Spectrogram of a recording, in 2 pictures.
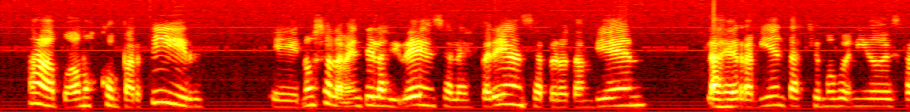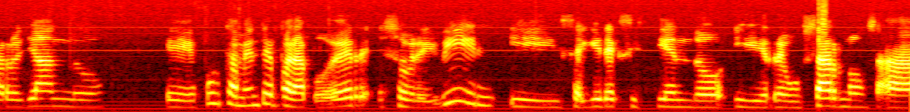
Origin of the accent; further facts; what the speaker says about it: Argentina; born there; estamos las hermanas que nacimos en Argentina y que tenemos este gran arraigo por nuestra identidad boliviana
